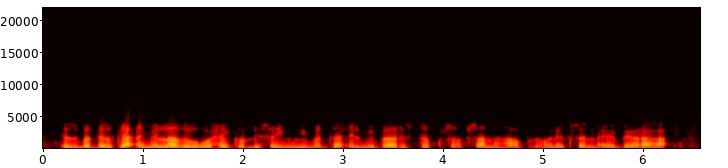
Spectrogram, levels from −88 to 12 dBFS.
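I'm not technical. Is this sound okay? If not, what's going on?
Yes, nothing here is faulty; the faint background noise is just the room the microphone was in, sitting far below the speech.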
